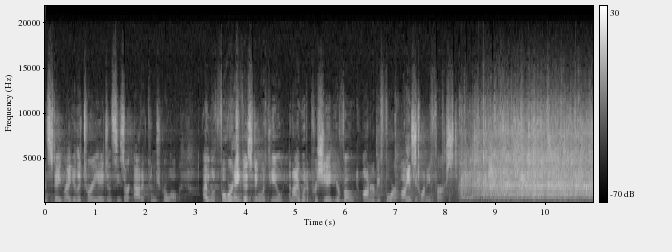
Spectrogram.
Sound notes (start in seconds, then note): 8.2 audience applauds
